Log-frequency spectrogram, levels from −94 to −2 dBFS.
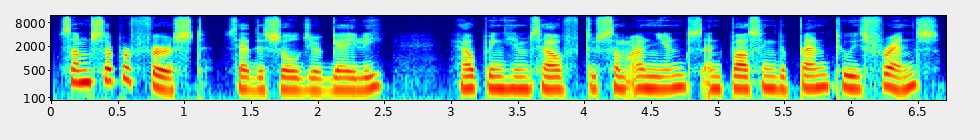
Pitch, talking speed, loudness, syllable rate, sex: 180 Hz, 170 wpm, -18 LUFS, 4.4 syllables/s, female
